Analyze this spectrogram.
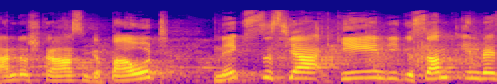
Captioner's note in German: Beifall Freie Demokraten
